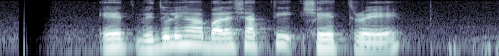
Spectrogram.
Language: Sinhala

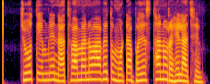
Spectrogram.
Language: Gujarati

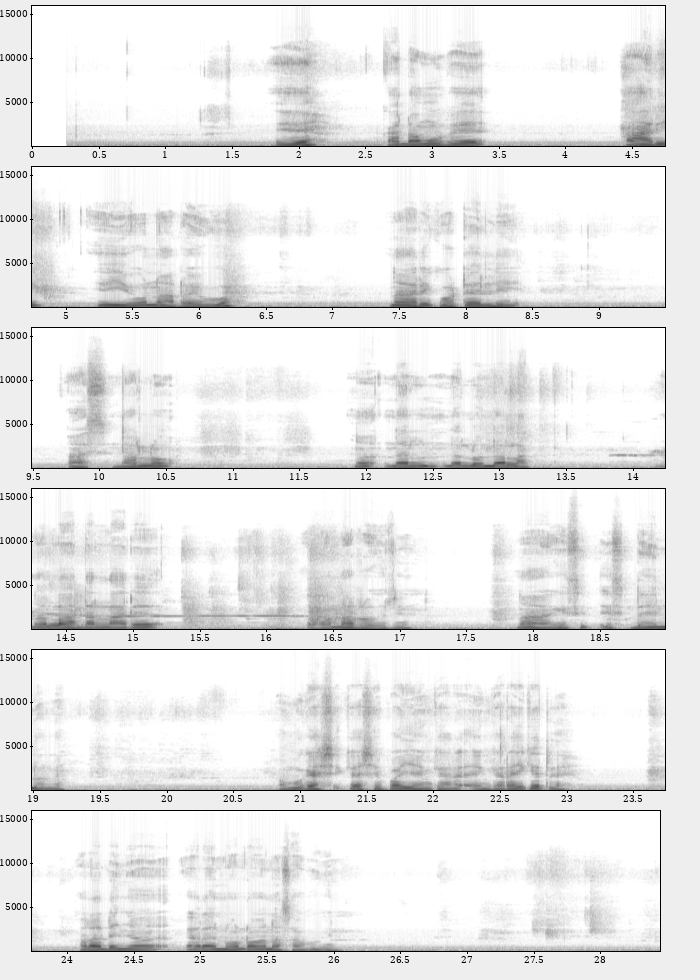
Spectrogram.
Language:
Masai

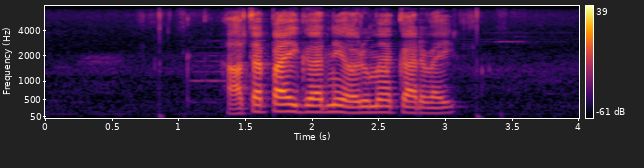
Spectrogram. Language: Nepali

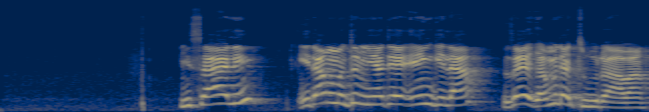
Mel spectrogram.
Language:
Hausa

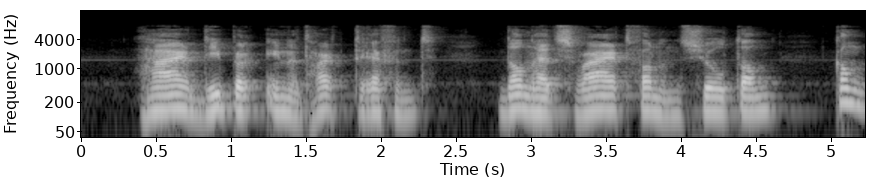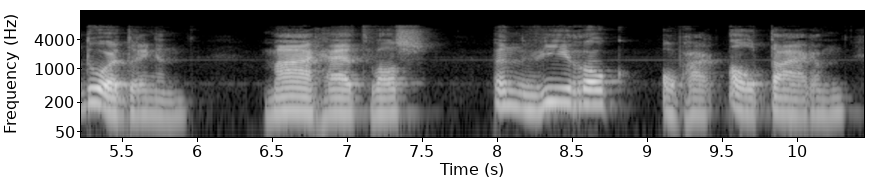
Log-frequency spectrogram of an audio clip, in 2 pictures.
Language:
Dutch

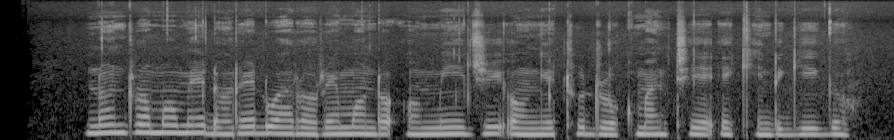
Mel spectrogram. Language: Luo (Kenya and Tanzania)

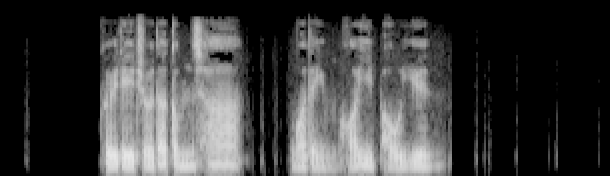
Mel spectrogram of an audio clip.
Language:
Cantonese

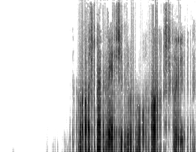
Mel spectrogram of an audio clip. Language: Bangla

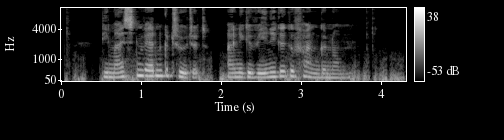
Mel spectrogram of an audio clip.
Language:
German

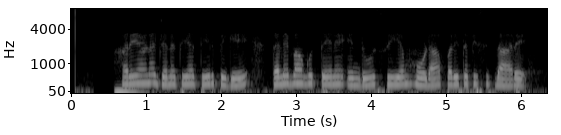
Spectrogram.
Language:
Kannada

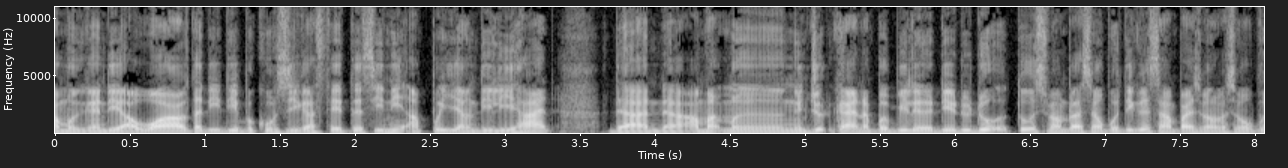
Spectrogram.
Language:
Malay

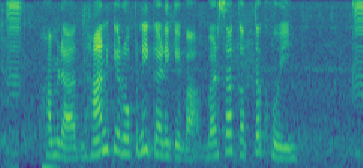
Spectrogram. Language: Bhojpuri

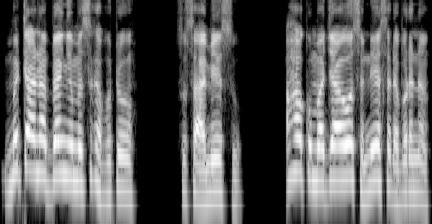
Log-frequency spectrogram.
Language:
Hausa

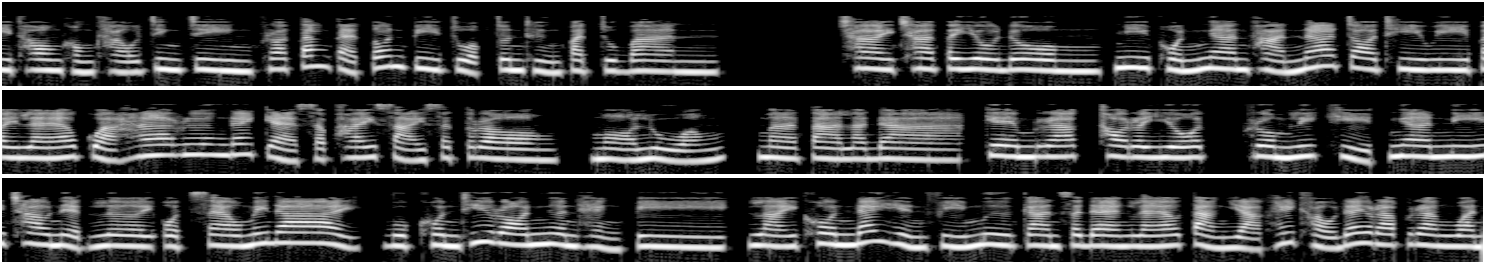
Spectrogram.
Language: Thai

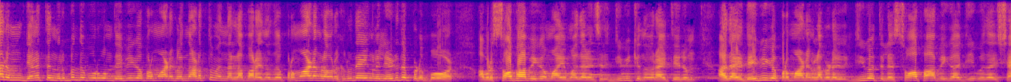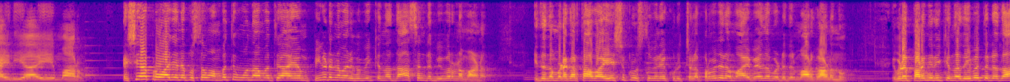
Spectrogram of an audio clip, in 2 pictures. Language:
Malayalam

